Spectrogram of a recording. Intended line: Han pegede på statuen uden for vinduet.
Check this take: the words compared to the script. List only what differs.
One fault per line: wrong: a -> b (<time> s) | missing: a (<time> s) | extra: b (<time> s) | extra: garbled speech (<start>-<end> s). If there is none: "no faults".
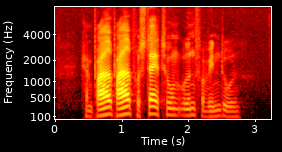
extra: pegede (0.9 s)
